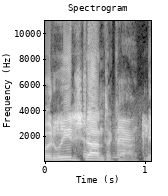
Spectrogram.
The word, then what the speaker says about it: Edwidge Danticat: And one of my favorite authors, I hope I'm pronouncing her name correctly, Edwidge Danticat. She's a... – Oh, Edwidge Danticat. Yes, yes.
